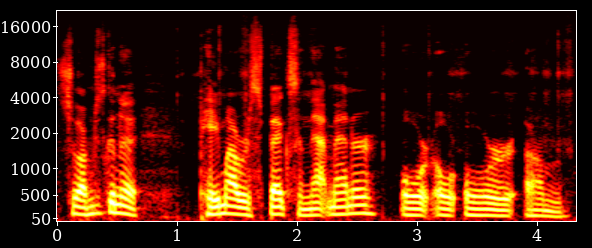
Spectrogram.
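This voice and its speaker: A man speaks with a dark, mellow tone at a medium pitch. The recording is very clean and dry, close with no echo against a silent background. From Mexico. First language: Spanish. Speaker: book reader and commentator. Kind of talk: reading aloud with commentary. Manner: casual, hesitant with repetitions.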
